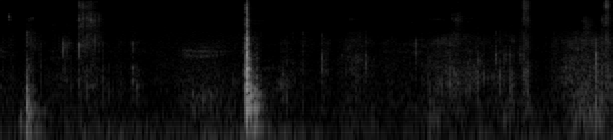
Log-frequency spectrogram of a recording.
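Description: Scattered knocks and clicks from a fish and net being handled in a small boat, with one sharp knock about two and a half seconds in as the loudest.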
